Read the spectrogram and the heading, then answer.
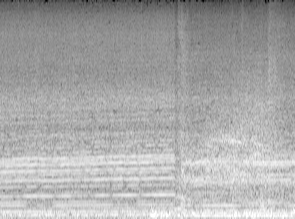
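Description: A car engine in a driving game drones steadily while the player makes a delivery, then surges as it accelerates, its pitch climbing in a continuous revving roar with no talking over it.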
